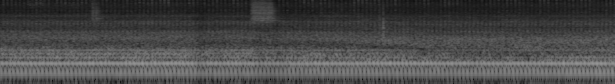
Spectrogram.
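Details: Troy-Bilt self-propelled mower running in fourth gear after repair: steady single-cylinder drone with a fast buzzing chatter from the recoil; flex pulls the rope at the handlebar guide, making the starter pawls drag, and the chatter seems to stop when the rope is released.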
